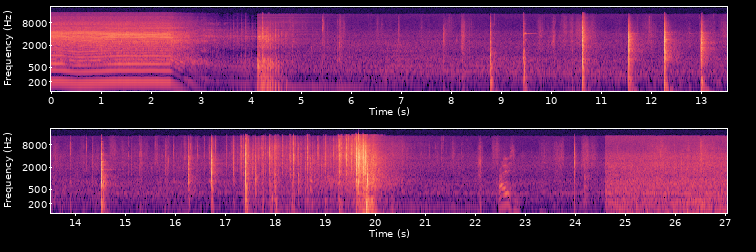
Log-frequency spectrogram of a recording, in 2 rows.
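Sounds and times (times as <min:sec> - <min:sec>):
axe chopping tree trunk: 0:10.6 - 0:10.9, 0:11.6 - 0:13.3, 0:14.5 - 0:14.9, 0:15.9 - 0:20.2
wood crackling and snapping: 0:13.6 - 0:20.6
tree crashing to the ground: 0:16.6 - 0:20.5.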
